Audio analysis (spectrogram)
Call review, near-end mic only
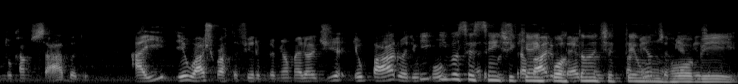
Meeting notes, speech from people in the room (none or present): present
